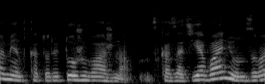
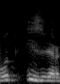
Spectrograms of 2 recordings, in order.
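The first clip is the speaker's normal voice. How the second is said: usual speaking voice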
